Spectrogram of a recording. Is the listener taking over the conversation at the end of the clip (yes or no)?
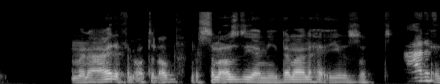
yes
